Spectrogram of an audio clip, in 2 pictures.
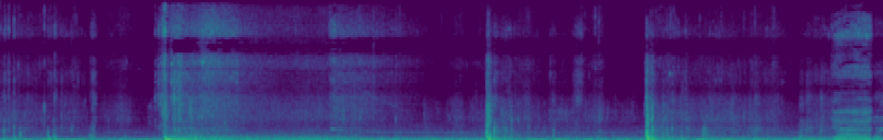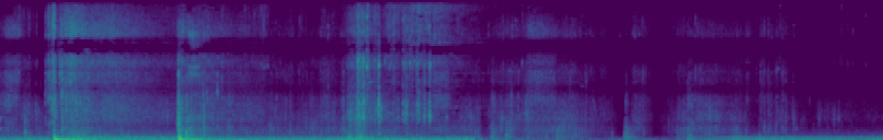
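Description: Heavy footsteps thud on a hard, metallic floor.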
